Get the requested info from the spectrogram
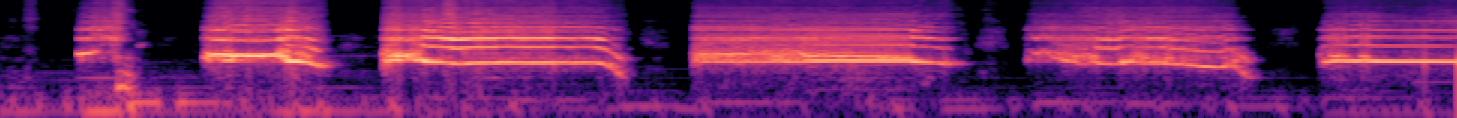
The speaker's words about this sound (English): I almost forgot to blow the blow the shofar. It says, blow the trumpet and sound the alarm. Amen. Here we go.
